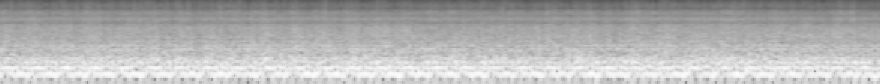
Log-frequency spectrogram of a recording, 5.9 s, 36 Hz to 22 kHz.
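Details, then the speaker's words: Cold start of a 1995 Ford F-150 V8 barn find: a deep idle with an uneven, lumpy beat and a recurring stumble. The owner suspected plug wires or firing order, and a passenger-side plug was gas-fouled. One cylinder is dead. "well maybe I need to recheck the firing order CU like I said it's got a Mist"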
